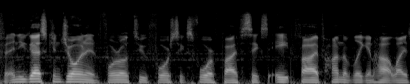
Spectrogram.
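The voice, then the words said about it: Tired, strained voice. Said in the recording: “tired, y'all ... give your voice a little rest”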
